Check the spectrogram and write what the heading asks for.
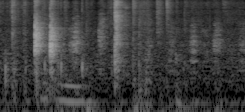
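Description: A pet dog whimpering, with several short sharp clicks.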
